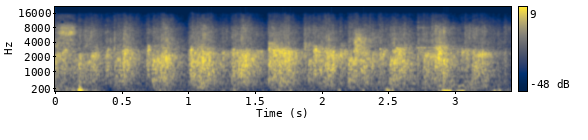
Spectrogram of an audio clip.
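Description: An audience applauds the six podcasters on stage, many hands clapping in a dense, continuous patter of bright, crackly bursts that holds at an even level throughout.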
